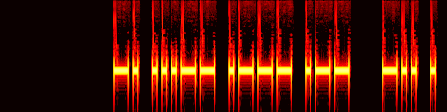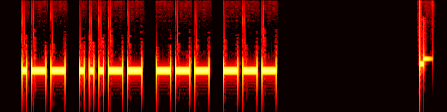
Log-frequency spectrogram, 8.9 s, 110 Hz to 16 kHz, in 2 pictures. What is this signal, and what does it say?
Morse code, heard as a keyed tone, about 25 wpm, 700 Hz. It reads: N3JW DE W3OO
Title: USA Callsign DE Callsign - 4 Characters - 25wpm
